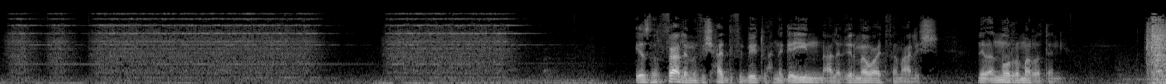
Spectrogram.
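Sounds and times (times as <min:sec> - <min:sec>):
apartment doorbell ringing with a rattling metallic buzz: 0:00.0 - 0:05.6
speech: 0:06.4 - 0:10.8.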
